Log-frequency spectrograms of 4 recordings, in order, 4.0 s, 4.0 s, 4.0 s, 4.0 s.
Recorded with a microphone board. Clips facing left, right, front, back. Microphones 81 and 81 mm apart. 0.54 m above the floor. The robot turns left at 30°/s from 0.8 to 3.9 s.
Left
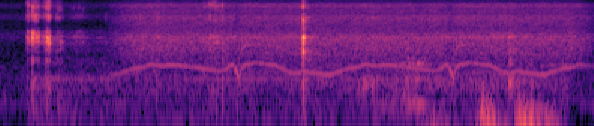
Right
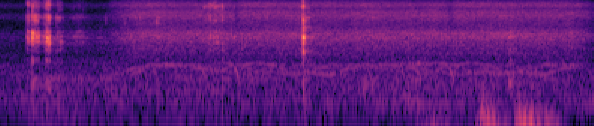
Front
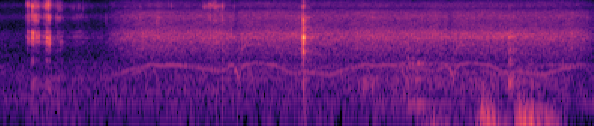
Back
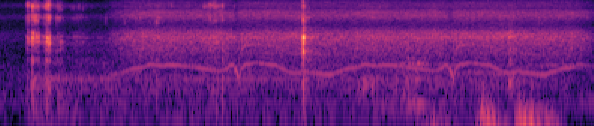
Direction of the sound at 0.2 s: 155° left.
